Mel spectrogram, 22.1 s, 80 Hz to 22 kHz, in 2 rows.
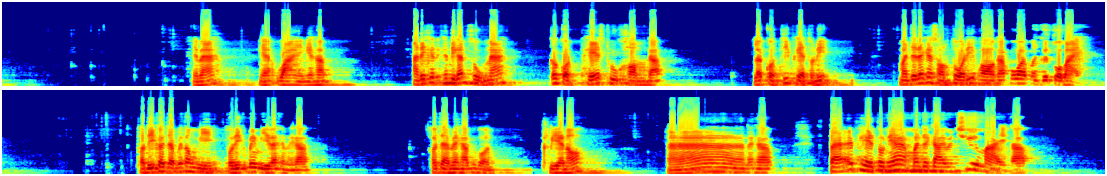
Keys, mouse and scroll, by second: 0.3-1.0 scroll up 4, 1.2 shift+click, 1.4-1.8 scroll down 2, 1.8 middle click, 2.2-3.0 scroll down 2, 2.6 middle click, 4.2-5.4 scroll up 5, 6.5 click, 8.5-9.2 scroll down 3, 10.6 click, 11.4 scroll up 1, 11.9 scroll down 1, 12.0 space, 12.1 click, 12.8-14.5 scroll up 6, 13.4 middle click, 15.2 middle click, 15.6 scroll down 2, 16.0-16.3 scroll up 2, 16.5 click, 16.7 click, 17.1-18.2 scroll down 6, 19.7-20.5 scroll up 4, 21.2 click.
